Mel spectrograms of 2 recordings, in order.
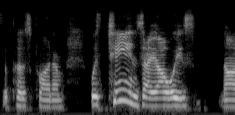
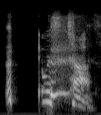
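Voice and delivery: choked up; 5 semitones higher, slower than usual. Real, not acted. Recalls a hard birth.

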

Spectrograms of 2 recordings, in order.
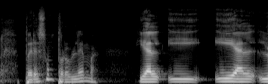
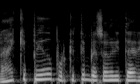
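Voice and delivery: puzzled friends; 6 semitones higher, 4 dB quieter, faster than usual. Retold or imitated. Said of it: "me dicen".

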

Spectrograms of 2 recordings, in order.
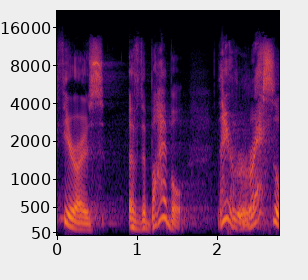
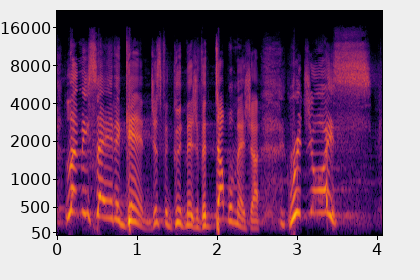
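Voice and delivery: high-pitched preacher's proclamation, peaking on rejoice; emphatic proclamation; 8 semitones higher than usual. Acted. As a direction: proclaim it, leaping up high on the last word. Preacher acting out the scripture's command.

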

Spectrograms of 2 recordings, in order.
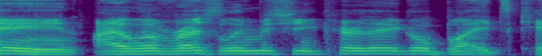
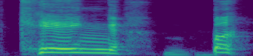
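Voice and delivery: lightly hammed-up name reveal; playful bit of ring-announcer flourish; mock announcer; 5 semitones higher than usual. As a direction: draw out the name with a pause before the last word. Picks name in mock announcer style.

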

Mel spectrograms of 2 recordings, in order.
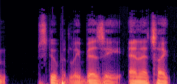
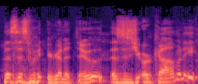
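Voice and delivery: higher, put-on Robin Williams voice, mock disbelief; Robin Williams impression; 7 semitones higher than usual. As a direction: mimic Robin questioning the young comic. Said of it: "but Robin said".

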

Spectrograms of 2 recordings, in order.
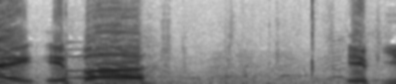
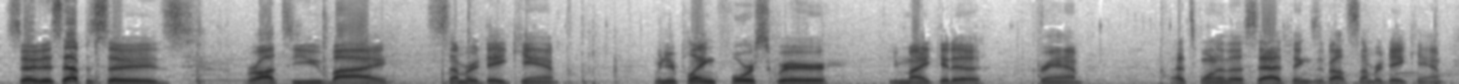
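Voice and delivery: ad read; 9 semitones lower, 4 dB quieter than usual. Acted. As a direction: read it like a radio ad. Mock sponsor read.

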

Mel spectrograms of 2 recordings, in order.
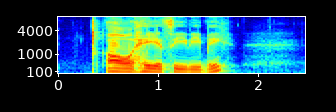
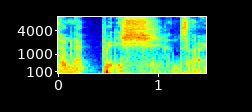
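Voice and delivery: ordinary delivery

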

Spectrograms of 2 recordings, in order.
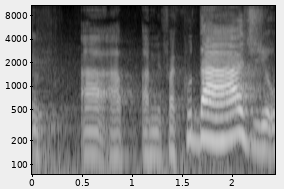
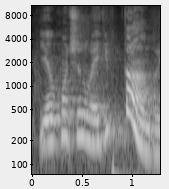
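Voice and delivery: ordinary delivery

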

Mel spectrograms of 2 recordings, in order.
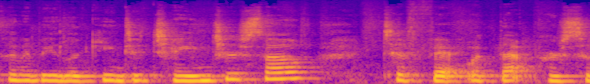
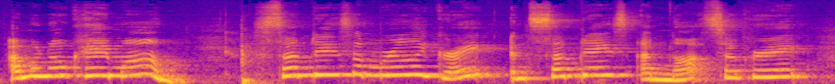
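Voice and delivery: much higher, lifted and cheerful; high, light self-assurance; bright upbeat; 9 semitones higher than usual. Real, not acted. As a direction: sing it out like good news. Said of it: "my personal favorite".

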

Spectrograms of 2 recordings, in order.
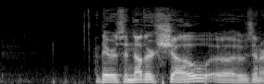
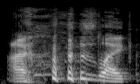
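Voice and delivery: laughing; 5 semitones higher, slower than usual. Real, not acted. Laughing while recalling anger.

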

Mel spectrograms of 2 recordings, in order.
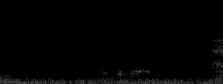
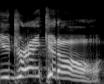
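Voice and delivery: high-pitched imitation of an indignant wife; hammed-up shouted blame; mock outraged accusation; 10 semitones higher, 5 dB louder than usual. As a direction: act out a loud, comic accusation.

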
